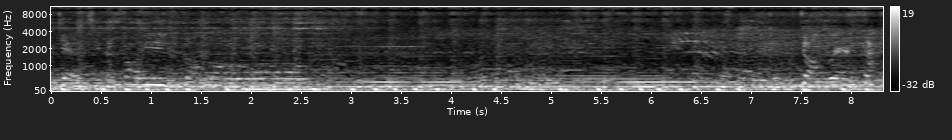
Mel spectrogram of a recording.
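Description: Punk rock band playing live: distorted electric guitars, bass and drums, loud and continuous, heard through the stage PA from within the crowd.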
